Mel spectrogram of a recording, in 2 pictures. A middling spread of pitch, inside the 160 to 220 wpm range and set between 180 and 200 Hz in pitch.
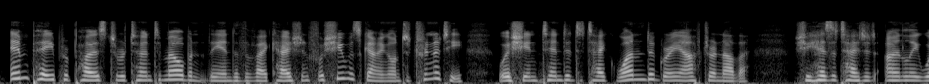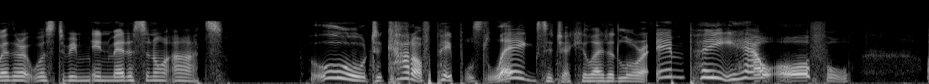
Yes: average, 3.9 semitones; average, 170 wpm; medium, 185 Hz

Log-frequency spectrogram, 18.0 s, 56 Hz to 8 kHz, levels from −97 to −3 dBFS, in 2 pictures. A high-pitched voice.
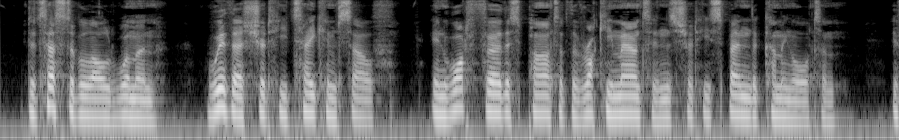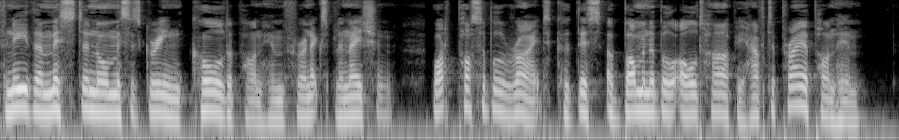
No: low, 135 Hz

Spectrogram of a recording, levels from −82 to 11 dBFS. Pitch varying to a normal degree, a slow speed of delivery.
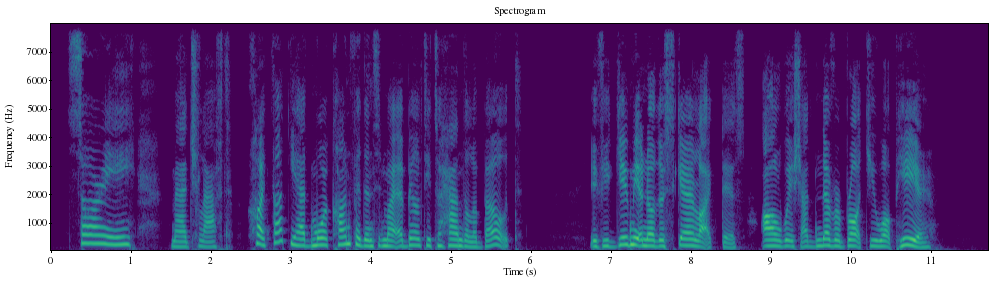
No: average, 3.8 semitones; average, 165 wpm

